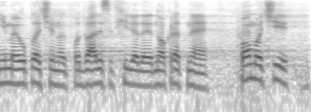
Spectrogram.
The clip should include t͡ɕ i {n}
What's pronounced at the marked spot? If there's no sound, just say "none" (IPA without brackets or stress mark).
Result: none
